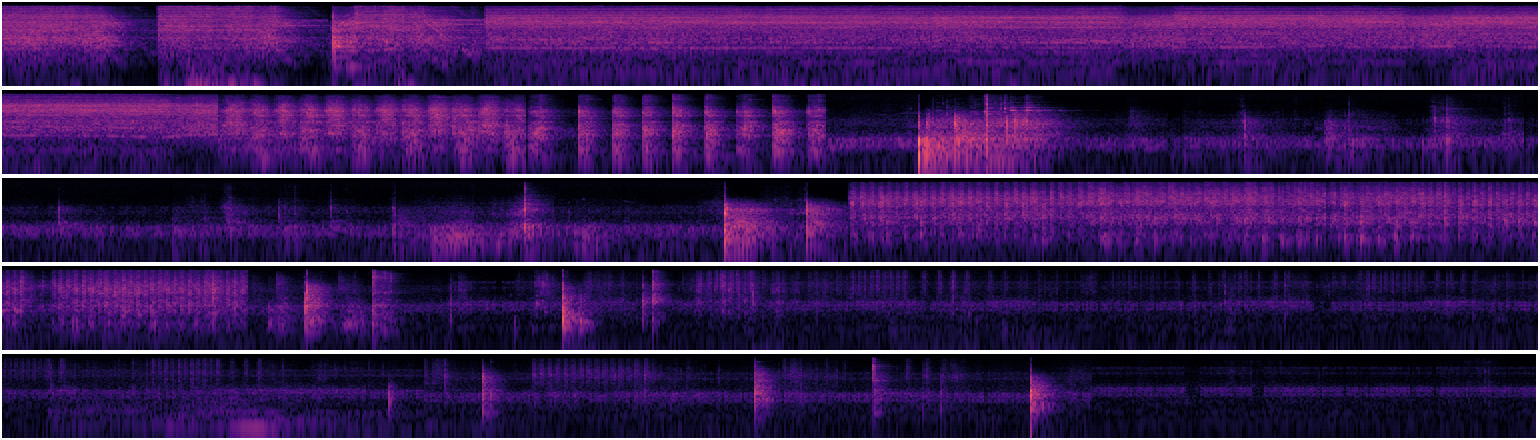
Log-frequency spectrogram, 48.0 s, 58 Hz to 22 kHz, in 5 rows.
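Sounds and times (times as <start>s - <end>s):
angle grinder on copper sheet: 0.0s - 13.0s, 34.6s - 41.7s
hand sanding rubbing strokes: 10.6s - 13.2s, 24.5s - 30.4s, 32.5s - 44.5s.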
